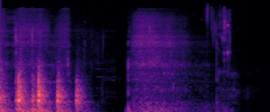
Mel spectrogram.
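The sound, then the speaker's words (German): Four firm knocks on a hotel room door by security guards trying to get in, in quick, even succession and fairly loud, then a pause and about a second of rough, scraping rustle before it fades out. “Da kommt auch schon der Werkstu Werkschutz und klopft an die Tür und will eindringen.”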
